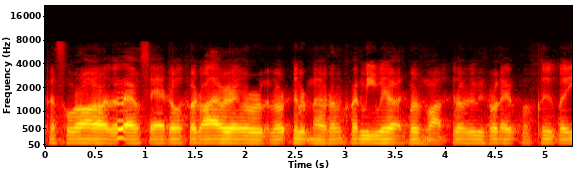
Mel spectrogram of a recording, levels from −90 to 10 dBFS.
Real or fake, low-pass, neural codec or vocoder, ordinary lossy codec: fake; none; codec, 16 kHz, 0.5 kbps, FreqCodec, larger model; none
